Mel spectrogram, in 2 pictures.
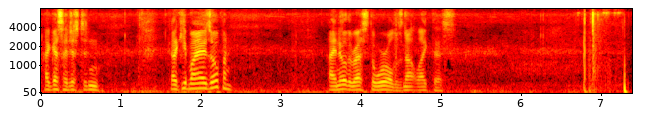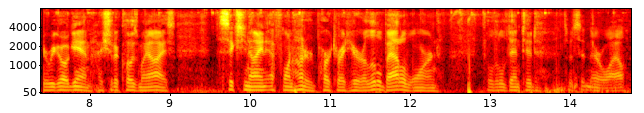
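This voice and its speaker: A man vlogs while running outdoors, huffing a little as he talks in an easy, enthusiastic way. His voice sits at an ordinary middle pitch. Faint street ambience and a dog can be heard behind him. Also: fairly quick, long pauses, background noise. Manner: chatty, enthusiastic, talking while jogging. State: out of breath. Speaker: vlogger, mechanic. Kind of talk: casual walking vlog.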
